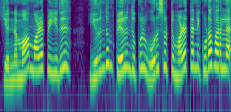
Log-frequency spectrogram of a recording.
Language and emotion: Tamil, surprised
